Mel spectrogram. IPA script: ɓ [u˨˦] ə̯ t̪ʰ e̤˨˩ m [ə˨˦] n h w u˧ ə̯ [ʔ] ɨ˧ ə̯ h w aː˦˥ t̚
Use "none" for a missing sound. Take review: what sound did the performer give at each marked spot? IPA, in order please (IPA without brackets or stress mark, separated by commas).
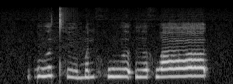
u˨˦, ə˨˦, ʔ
